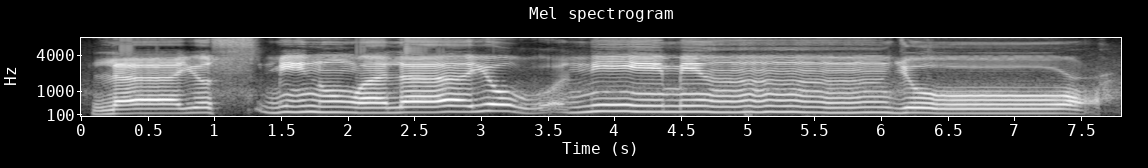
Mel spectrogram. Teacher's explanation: لا الف مدہ ہے، نی یا مدہ ہے، جو واو مدہ ہے، تینوں کو 1 الف کی مقدار کے برابر کھینچیں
